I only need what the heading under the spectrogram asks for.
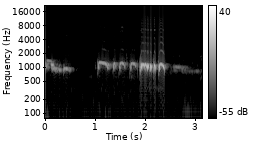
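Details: Zebra dove (perkutut), called a lively singer, gives a soft falling coo, a pause, then a fast purring series of rolled cooing notes ending in a quiet drawn-out tail.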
